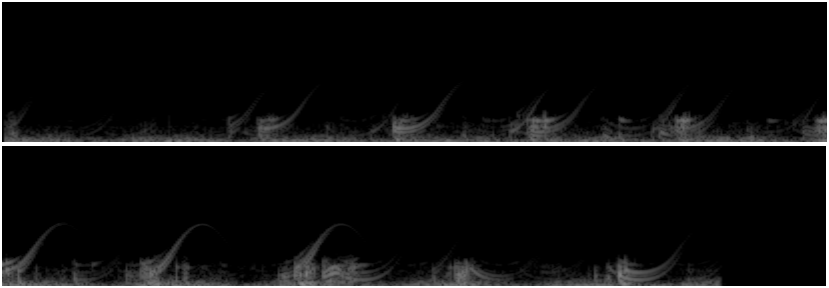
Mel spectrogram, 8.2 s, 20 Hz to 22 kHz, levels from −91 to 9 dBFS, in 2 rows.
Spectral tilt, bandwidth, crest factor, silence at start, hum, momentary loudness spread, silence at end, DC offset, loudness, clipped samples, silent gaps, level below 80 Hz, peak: -9.5 dB/octave; 2.4 kHz; 22 dB; 0 s; none; 12 LU; 0.5 s; under 0.1%; -56 LUFS; under 0.1%; none; -56 dBFS; -32 dBFS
